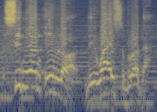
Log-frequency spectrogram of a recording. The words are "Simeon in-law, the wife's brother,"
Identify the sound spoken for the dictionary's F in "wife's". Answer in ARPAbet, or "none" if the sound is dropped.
none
